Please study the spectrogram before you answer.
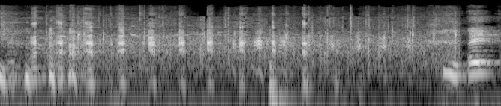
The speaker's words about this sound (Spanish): Te puse aquí a aplaudir. Gente aplaudiendo.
